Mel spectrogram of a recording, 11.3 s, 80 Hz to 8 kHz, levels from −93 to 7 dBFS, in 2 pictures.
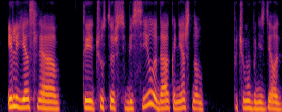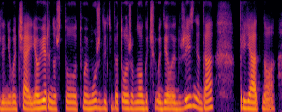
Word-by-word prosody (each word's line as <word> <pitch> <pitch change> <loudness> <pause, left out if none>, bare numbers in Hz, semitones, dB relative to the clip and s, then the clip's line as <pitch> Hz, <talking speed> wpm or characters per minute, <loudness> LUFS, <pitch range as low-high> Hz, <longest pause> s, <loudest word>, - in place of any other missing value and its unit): Или 230 +2 +8
если 195 -5 +3 0.5
ты 195 -3 +5
чувствуешь 200 -1 -1
в - - -9
себе 180 -1 -3
силы, 250 - +1
да, 185 +2 +1
конечно, 180 -2 -3 0.6
почему 190 -3 -2
бы 175 -1 -1
не 170 +1 +1
сделать 165 0 -1
для 170 0 -2
него 170 0 -2
чай? 165 -1 -1
Я 175 +1 +3
уверена, 190 -2 +3
что 175 +2 -4
твой 175 +2 -3
муж 185 +3 0
для 180 0 -4
тебя 175 0 -6
тоже 175 0 -1
много 175 0 0
чего 185 +2 -6
делает 175 -1 0
в 165 - -6
жизни, 225 +4 0
да, 180 +4 -1 0.5
приятного. 175 - 0
180 Hz, 165 wpm, -20 LUFS, 170-195 Hz, 0.6 s, Или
